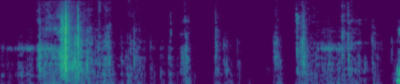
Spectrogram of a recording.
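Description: Paper rustling as pages of a handmade paper journal are handled and turned, a cluster of soft rustles and light clicks about half a second in, then fainter scattered ones.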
